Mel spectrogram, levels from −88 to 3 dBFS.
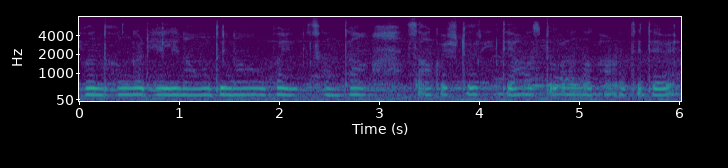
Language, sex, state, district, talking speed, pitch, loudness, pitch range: Kannada, female, Karnataka, Chamarajanagar, 100 wpm, 230 Hz, -43 LUFS, 225-235 Hz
